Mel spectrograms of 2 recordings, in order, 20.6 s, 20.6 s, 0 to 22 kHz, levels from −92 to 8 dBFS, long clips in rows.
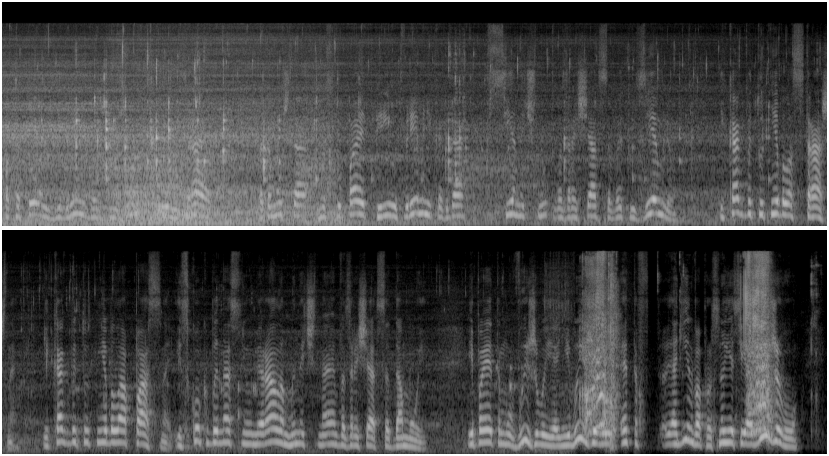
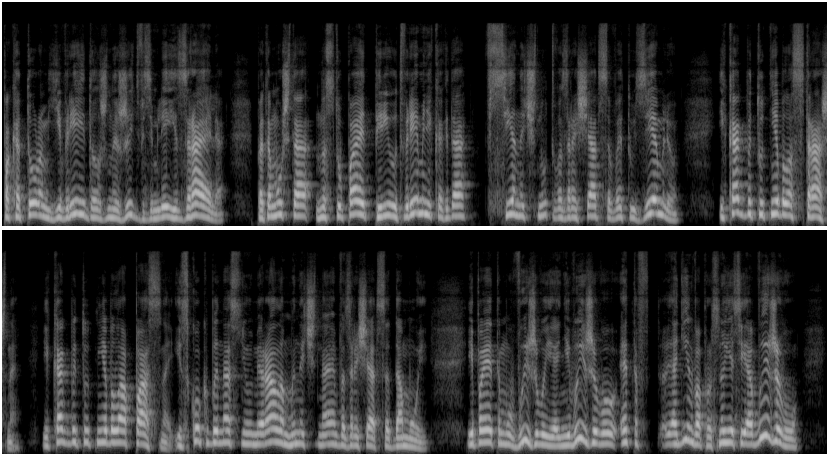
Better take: second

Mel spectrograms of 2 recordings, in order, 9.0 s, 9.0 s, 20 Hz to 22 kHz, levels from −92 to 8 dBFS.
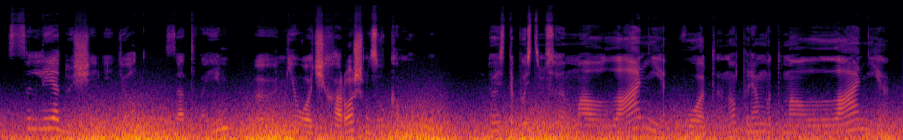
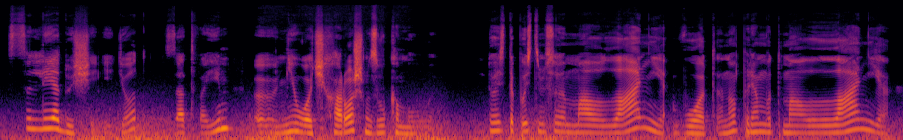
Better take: second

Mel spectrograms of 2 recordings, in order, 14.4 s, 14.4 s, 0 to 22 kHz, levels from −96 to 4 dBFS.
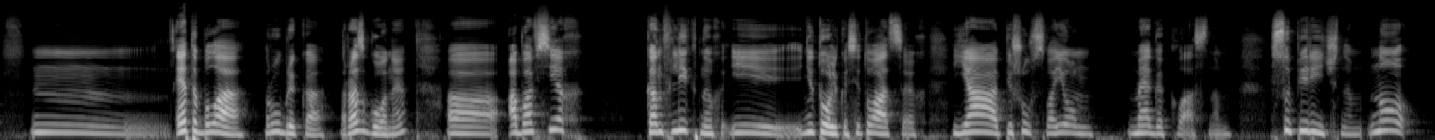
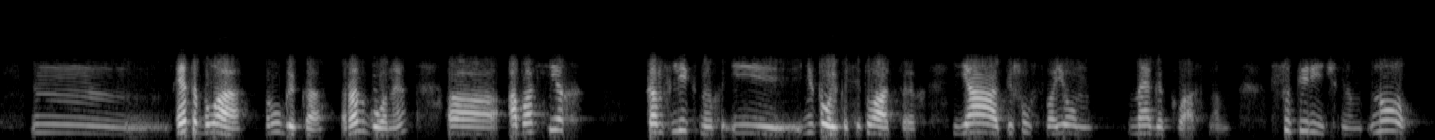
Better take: first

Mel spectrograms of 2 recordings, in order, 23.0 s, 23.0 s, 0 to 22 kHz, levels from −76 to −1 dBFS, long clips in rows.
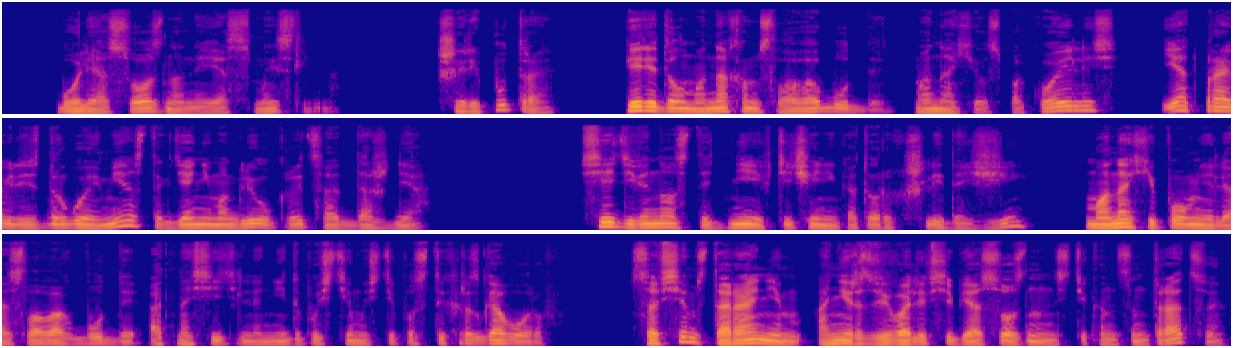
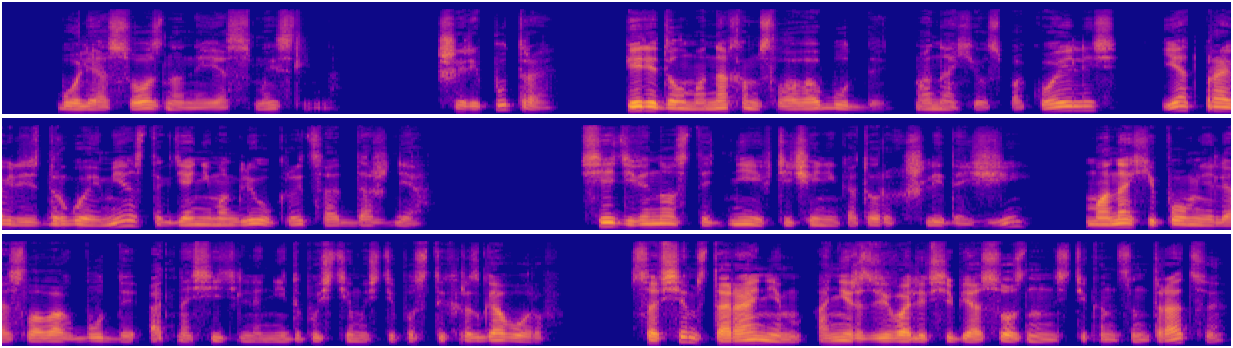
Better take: first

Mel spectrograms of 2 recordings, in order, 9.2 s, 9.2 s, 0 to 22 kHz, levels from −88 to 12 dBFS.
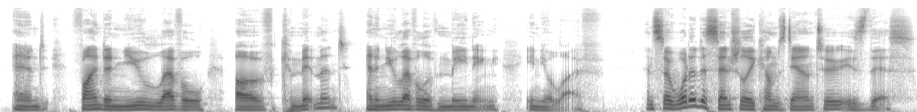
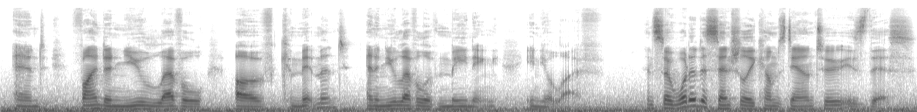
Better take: first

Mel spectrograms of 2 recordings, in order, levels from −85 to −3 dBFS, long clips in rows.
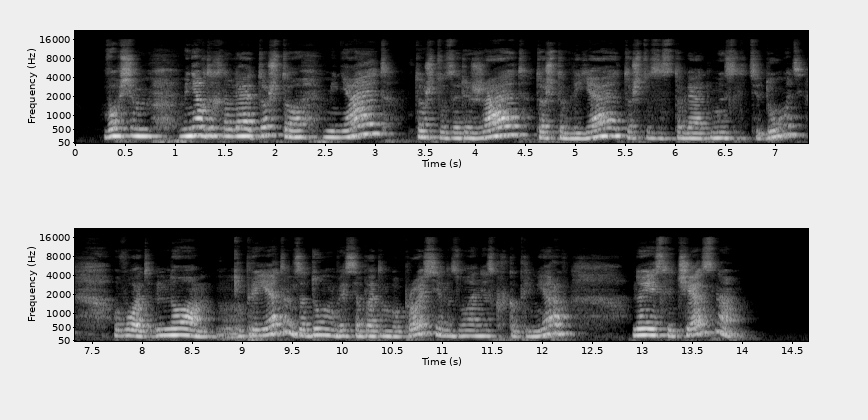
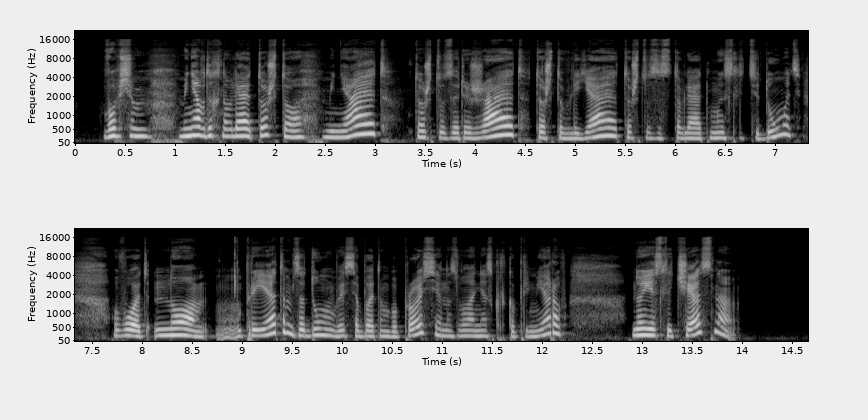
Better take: second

